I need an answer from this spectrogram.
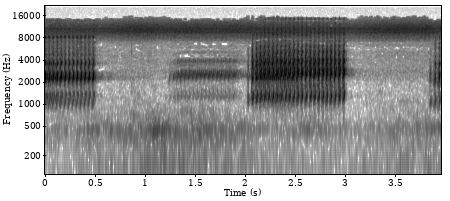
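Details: Gray tree frogs calling in a chorus, with loud, rapidly pulsed, ringing trills of about one second answered by a quieter, more distant frog trilling in between.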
